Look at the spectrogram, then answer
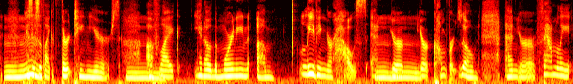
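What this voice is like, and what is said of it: Emotional voice. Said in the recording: “I'm getting emotional right now thinking about it”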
